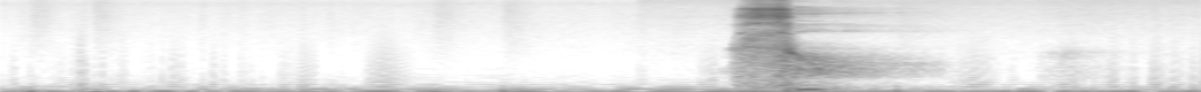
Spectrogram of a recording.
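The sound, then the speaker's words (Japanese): Deep, muffled thumps of the speaker's own heartbeat in slow, steady double beats, with a soft breathy sigh and a brief murmured word partway through. “今聞こえる鼓動の音、私の心臓の鼓動の音、これに合わせて”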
